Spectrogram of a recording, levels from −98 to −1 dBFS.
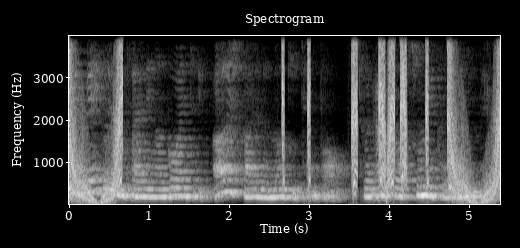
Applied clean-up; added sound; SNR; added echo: none; Scratching (performance technique); 0 dB; reverberation time 0.9 s.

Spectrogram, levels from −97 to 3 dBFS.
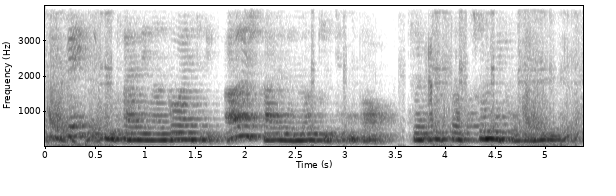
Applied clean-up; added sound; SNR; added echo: neural separator model SepFormer DNS4.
